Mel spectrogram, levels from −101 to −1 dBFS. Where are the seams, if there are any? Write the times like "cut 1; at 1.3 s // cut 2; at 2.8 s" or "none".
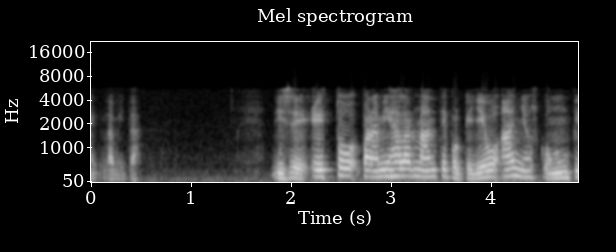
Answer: cut 1; at 2.2 s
